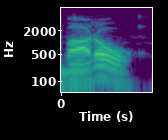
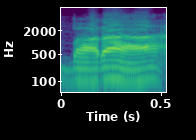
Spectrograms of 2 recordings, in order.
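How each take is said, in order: First: The word ends in an 'o' vowel. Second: The word ends in an 'a' vowel. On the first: "algunos lo, lo pronuncian baró" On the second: "en hebreo dice bará"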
